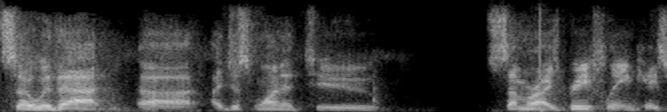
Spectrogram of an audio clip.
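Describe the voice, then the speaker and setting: In a plain, everyday voice, someone speaks at a fairly slow pace with an American accent. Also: man. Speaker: product management head. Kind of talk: webinar presentation. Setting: online webinar. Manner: many filler words (uh).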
